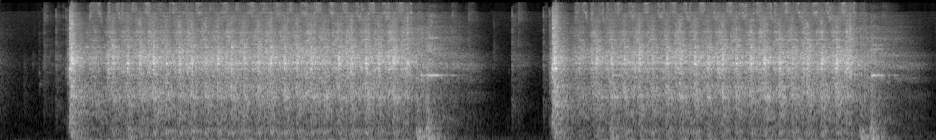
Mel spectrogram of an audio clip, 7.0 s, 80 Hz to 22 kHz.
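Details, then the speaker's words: Porsche with a Subaru EZ30R flat-six swap: two cranking attempts of about three seconds each with no firing; the cause was found to be the ECU ignition voltage dropping while the key is turned to crank. "every time I would crank it well nothing would happen basically and sure enough AJ to the rescue his guy said we check your ignition that when you're actually turning the key that that ignition voltage doesn't drop"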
